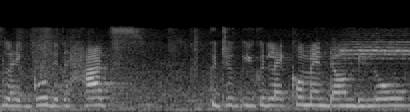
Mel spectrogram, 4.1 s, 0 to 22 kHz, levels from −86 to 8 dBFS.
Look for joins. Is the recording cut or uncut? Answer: uncut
